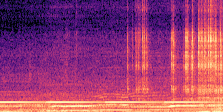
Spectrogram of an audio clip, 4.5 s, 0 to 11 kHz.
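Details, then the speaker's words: 2005 Jeep Liberty KJ front passenger window after regulator replacement, tested before refitting door panel: motor groans slowly with wavering rising pitch, creaks and scrapes; slow and noisy, apparently because a screw pushes on a spring pulley. "Looks like the screw's pushing on the one spring pulley."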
